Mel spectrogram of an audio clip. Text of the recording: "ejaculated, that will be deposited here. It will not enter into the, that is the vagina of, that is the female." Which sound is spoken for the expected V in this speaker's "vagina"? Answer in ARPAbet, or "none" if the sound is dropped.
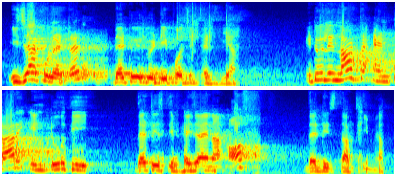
B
